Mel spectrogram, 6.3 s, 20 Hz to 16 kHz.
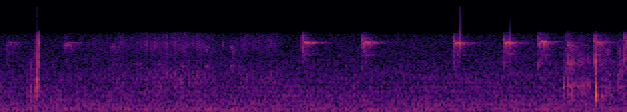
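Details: American robins squawking as they dive-bomb a cat beside a storm-blown nest with a fallen chick, South Western Ontario, June 21, 2012; sharp high chirps, one early then a run of six or seven over the last three seconds, over windy background.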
